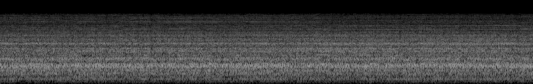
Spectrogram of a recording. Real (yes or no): yes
